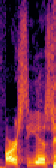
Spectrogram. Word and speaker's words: Arceus: It's Arceus, it's Arceus, it's Arceus, it's Arceus.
